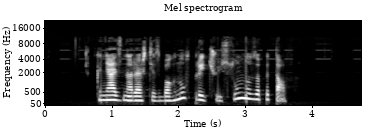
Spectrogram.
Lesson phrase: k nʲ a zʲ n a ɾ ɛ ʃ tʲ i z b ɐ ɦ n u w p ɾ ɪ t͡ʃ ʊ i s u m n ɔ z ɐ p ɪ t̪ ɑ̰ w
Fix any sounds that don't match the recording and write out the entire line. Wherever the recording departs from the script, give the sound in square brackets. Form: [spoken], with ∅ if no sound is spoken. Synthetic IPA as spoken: k nʲ a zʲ n [ɐ] ɾ ɛ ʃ tʲ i z b ɐ ɦ n u w p ɾ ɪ t͡ʃ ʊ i s u m n ɔ z ɐ p ɪ t̪ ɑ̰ w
